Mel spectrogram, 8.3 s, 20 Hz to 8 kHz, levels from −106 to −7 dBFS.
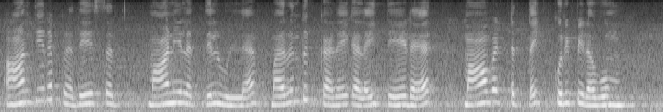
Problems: none marked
